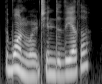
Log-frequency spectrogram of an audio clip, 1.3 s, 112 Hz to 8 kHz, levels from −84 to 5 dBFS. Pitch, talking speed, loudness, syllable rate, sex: 205 Hz, 280 wpm, -18 LUFS, 8.7 syllables/s, female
